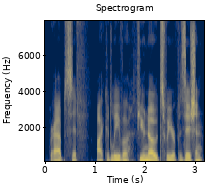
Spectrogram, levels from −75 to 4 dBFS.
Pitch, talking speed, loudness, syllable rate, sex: 100 Hz, 205 wpm, -17 LUFS, 5.5 syllables/s, male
